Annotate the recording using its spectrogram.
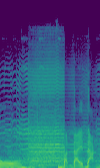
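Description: Muay Thai ring music: a pi java (Thai oboe) holds one steady note for under a second, between a commentator's excited drawn-out exclamation and his next words.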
